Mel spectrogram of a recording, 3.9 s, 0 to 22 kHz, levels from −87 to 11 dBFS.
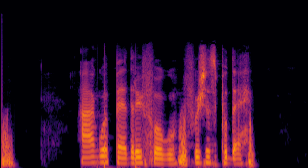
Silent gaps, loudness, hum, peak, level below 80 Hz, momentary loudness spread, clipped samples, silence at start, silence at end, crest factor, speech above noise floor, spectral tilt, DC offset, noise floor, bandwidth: none; -17 LUFS; none; -2 dBFS; -46 dBFS; 8 LU; under 0.1%; 0 s; 0.65 s; 16 dB; 62 dB; -6.5 dB/octave; under 0.1%; -78 dBFS; 7.6 kHz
